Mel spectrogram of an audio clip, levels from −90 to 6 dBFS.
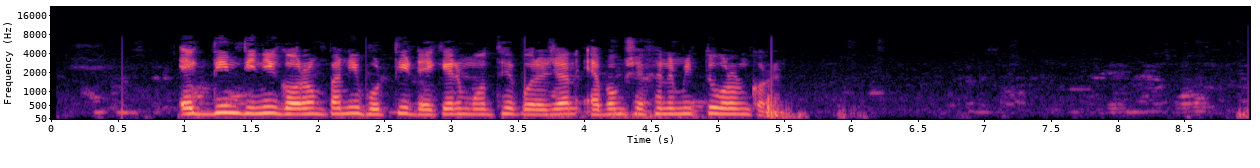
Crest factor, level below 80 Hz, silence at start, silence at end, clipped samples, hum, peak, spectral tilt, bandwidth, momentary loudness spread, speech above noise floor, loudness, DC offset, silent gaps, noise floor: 18 dB; -54 dBFS; 0.35 s; 0 s; under 0.1%; none; -2 dBFS; -7 dB/octave; 7 kHz; 25 LU; 43 dB; -18 LUFS; under 0.1%; none; -61 dBFS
